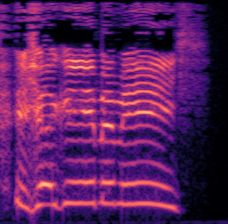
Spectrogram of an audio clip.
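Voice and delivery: very high, slow drawn-out cry; loud high-pitched wail of surrender; panicked surrender. A narrator's reading. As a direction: cry out in terror, stretching the words. Panicked character jumps up, surrendering.

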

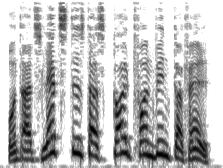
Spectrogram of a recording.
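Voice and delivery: high-pitched, forceful oratory to a hall; defiant female claimant. Acted. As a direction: challenge the crowd like a contender for the crown. Asha presents mock treasure.

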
